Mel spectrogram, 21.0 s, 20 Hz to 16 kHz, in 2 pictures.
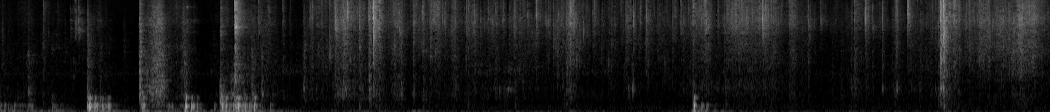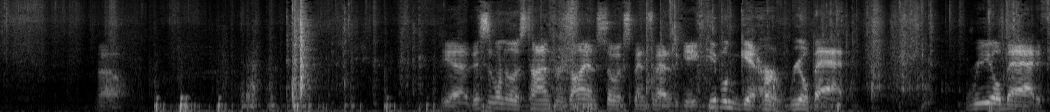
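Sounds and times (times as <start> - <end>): box knocking: 12.0 - 15.4.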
